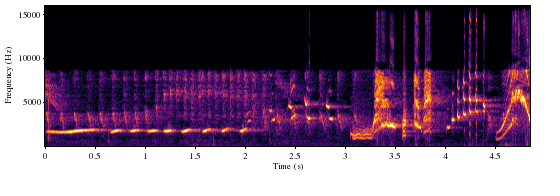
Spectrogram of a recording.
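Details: White-rumped shama, a relaxed open-voiced song used to get other birds singing: a steady series of short even whistles over a thin high buzz, then a lower double note, mixed chips and a rising swoop.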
